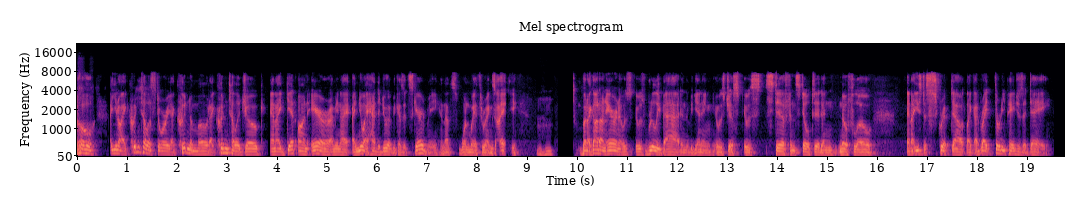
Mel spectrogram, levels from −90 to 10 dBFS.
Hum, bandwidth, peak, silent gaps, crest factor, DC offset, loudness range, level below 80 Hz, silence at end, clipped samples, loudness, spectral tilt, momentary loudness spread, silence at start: none; 8.2 kHz; -4 dBFS; 3.82-3.86 s, 9.62-9.92 s; 16 dB; under 0.1%; 2 LU; -46 dBFS; 0.3 s; under 0.1%; -21 LUFS; -5 dB/octave; 8 LU; 0 s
